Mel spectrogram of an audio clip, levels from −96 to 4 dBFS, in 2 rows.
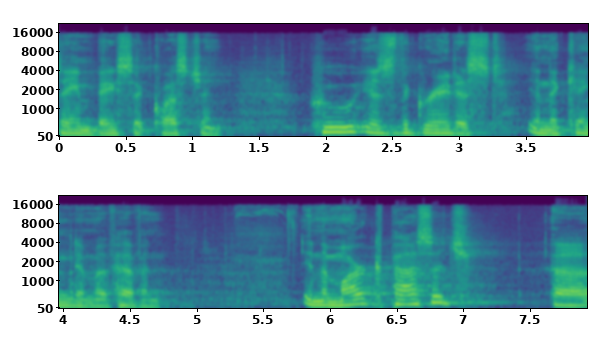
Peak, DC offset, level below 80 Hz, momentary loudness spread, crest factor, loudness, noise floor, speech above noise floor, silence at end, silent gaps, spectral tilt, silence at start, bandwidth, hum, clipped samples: -2 dBFS; under 0.1%; -62 dBFS; 18 LU; 16 dB; -18 LUFS; -42 dBFS; 24 dB; 0 s; none; -4.5 dB/octave; 0 s; 16.5 kHz; none; under 0.1%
